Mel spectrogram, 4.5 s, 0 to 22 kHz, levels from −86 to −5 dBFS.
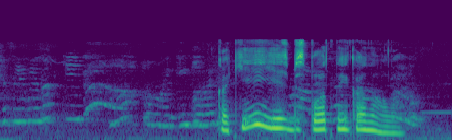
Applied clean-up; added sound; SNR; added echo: none; none; none; none.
